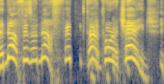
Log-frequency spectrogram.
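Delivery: shrill wrestler-style scream, pitched way up, very high, loud. Retelling a wrestler's voiceover in a wrestling game: imitating Owen Hart screaming. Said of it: "Owen Hart screaming".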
